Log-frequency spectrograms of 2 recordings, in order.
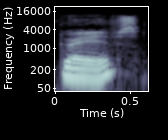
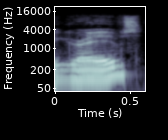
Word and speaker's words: Greaves: it's pronounced Graves, G-R-E-A-V-E-S, Stanley Graves. The painting is titled Morning Mangoes.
